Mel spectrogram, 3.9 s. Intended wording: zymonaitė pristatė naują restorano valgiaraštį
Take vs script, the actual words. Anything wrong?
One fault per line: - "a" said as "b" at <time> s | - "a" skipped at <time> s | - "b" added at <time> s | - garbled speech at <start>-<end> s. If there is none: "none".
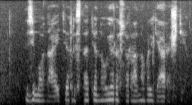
none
